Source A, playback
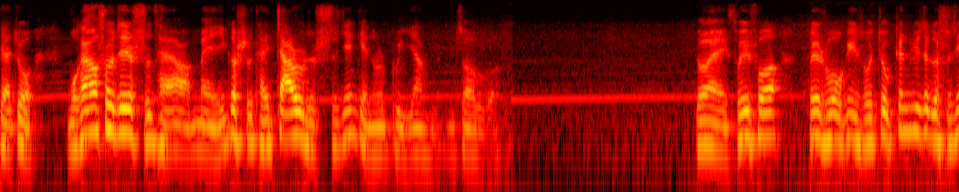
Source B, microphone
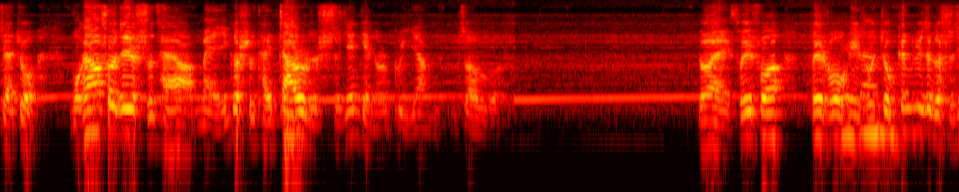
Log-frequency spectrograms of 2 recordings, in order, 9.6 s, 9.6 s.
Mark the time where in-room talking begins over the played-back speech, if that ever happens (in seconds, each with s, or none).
8.4 s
